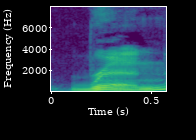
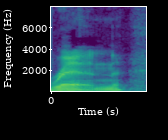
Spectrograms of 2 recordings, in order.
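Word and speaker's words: Hren: it Josh so Joshua Ren is that how you pronounce it that's right yeah it's a silent H re and Ren you are the founder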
